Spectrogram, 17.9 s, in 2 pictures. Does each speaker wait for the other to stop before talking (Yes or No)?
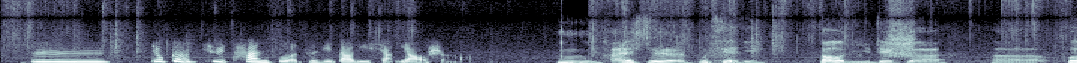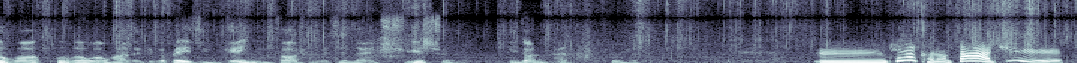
Yes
